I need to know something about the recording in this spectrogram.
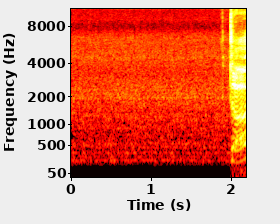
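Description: Steady hiss of background room tone with a faint low hum; no distinct sound event.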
